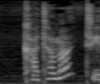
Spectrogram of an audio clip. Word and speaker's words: Katamat: And as part of it, you were given a bit of money and commissioned to make a short dance film called Katamat.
